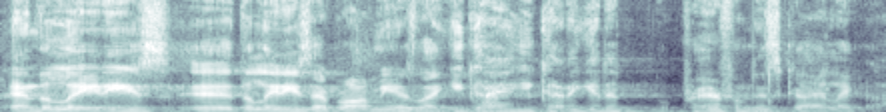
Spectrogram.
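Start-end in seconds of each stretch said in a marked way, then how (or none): 2.3-4.1 a hint of a higher, eager lady's voice; lightly voiced lady pushing him to go; mildly raised, insistent church lady; urging church lady.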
